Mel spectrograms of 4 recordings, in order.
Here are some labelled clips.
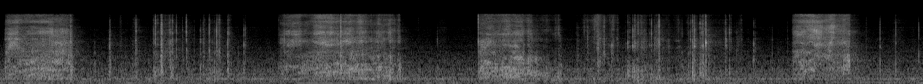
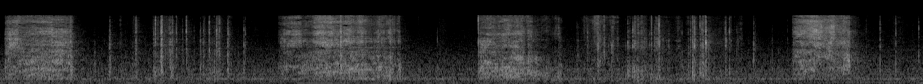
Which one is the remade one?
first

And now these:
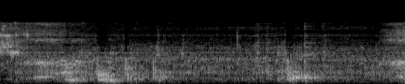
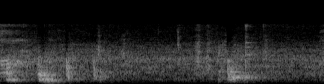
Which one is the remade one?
first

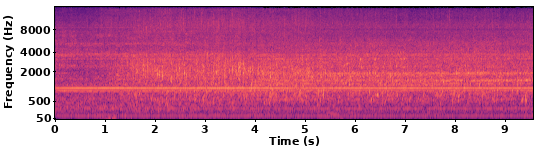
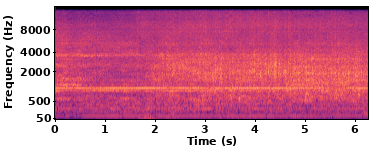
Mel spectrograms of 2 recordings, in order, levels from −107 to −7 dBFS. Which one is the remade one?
second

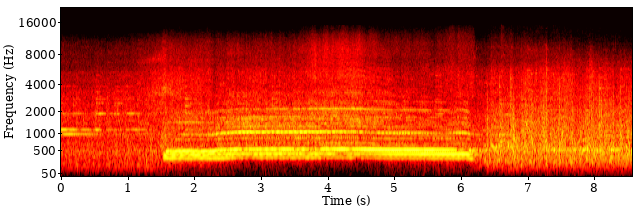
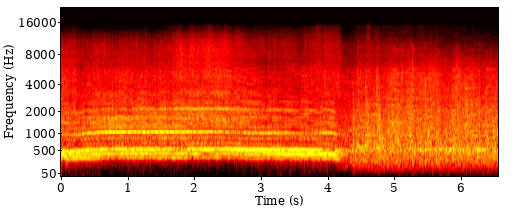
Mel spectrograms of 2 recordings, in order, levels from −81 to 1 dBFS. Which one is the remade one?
second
